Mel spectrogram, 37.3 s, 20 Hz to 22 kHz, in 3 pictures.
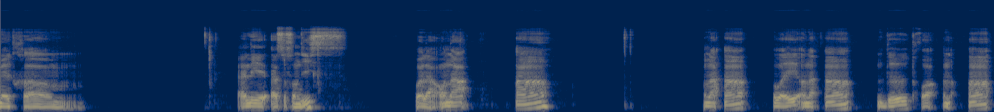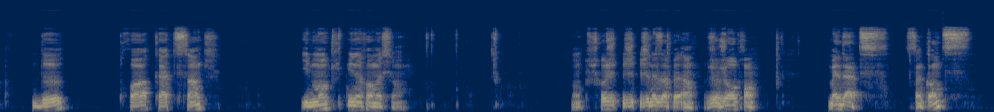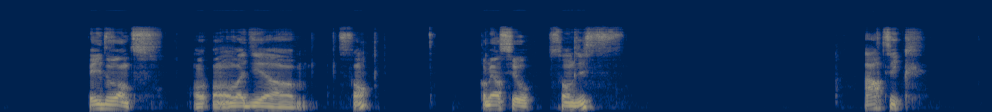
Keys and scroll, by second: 3.4 7, 3.8 0, 20.5 BackSpace, 23.4-25.1 typing, 28.9-32.0 typing, 34.2 ..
